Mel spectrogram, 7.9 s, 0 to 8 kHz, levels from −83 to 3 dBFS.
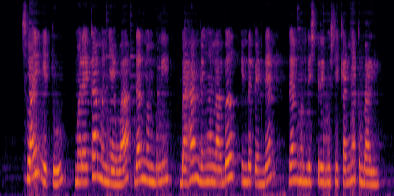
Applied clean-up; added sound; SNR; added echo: neural separator model SepFormer DNS4.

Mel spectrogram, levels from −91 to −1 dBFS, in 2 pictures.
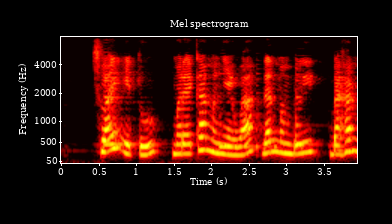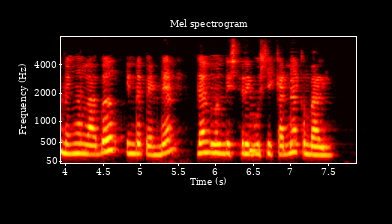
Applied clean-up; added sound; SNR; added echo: neural mask model DeepFilterNet 3.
